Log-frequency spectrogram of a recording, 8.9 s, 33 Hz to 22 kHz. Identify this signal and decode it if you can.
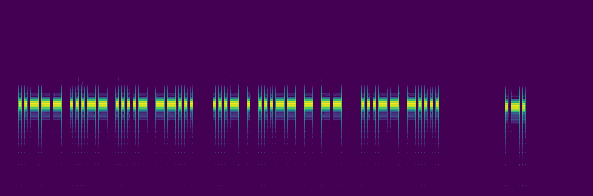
Morse code, heard as a keyed tone, about 28 wpm, 700 Hz. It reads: 2347 VE3TM 36 R
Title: Worked All Europe DX Contest - QTC Exchange - 28wpm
